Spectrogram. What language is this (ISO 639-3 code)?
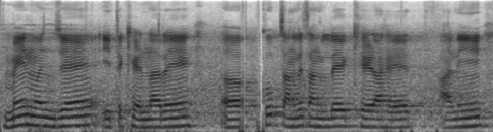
mar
